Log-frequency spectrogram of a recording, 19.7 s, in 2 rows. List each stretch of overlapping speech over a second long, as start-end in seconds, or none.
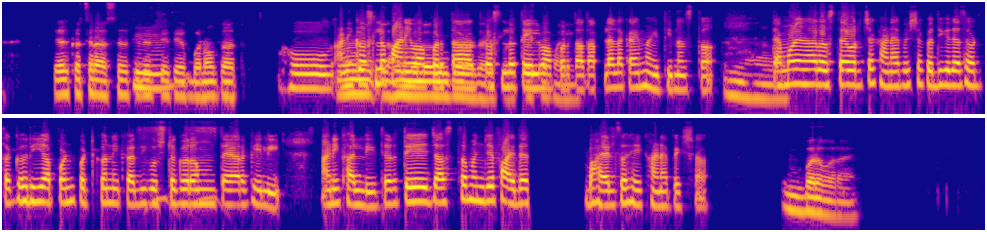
3.3-5.7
